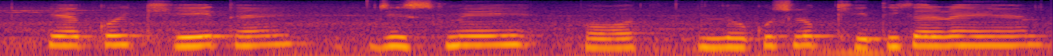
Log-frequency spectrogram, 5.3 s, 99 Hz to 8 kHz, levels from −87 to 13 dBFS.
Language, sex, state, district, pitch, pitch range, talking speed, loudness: Hindi, female, Chhattisgarh, Raipur, 230 Hz, 210-240 Hz, 150 wpm, -15 LUFS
